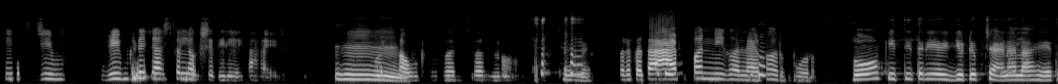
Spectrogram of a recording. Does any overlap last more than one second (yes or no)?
no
